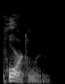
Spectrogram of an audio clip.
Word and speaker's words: Portland: You're hearing pork? Portland. Hold on for a second. Let me spell it. P-O-R-T-L-A-N-D. Portland. It's like Oakland.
